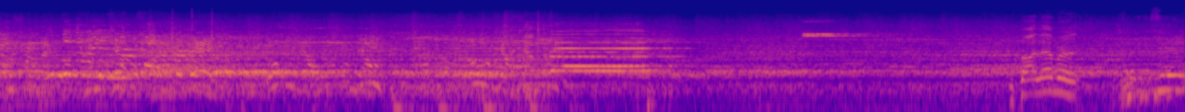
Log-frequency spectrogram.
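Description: A large crowd cheers and chatters in a big echoing arena.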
